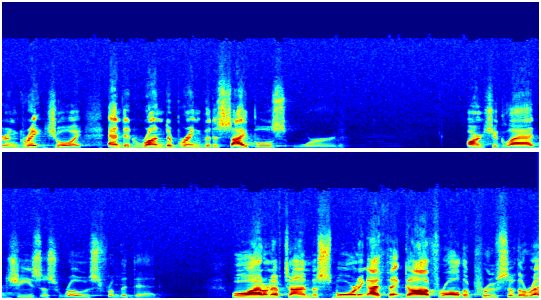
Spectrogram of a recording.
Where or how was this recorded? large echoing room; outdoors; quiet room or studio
large echoing room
